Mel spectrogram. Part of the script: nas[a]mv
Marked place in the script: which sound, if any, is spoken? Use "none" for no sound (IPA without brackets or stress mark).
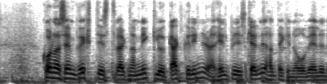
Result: ɛ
